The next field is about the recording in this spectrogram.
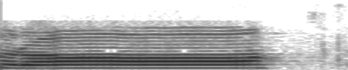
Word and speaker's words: را: ألف لام را. – لا أقول ألف لام را. – را را را بس مفيش همزة.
